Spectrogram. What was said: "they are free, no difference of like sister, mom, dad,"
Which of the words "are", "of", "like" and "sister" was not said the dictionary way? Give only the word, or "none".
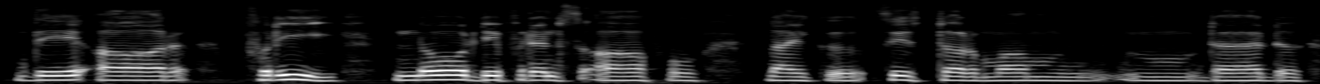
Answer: of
